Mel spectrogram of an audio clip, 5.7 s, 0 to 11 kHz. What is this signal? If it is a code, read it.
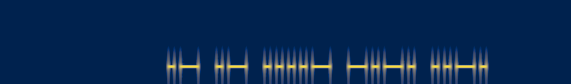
Morse code, heard as a keyed tone, about 20 wpm, 700 Hz. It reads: AA4CF
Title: Call Signs Repeated 2x - 20wpm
